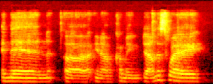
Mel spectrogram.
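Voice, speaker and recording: In a recorded lecture, a man indicates features on a map while struggling with a failing voice, clearing his throat often and apologizing. He speaks slowly in a fairly high voice with little pitch movement.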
